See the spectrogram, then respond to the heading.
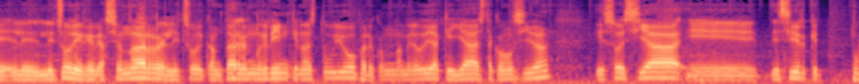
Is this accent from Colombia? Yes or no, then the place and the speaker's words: no; France; Spanish is a second language; que yo siendo francés he recibido a gente en Perú y que me los cruzo de nuevo en Francia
